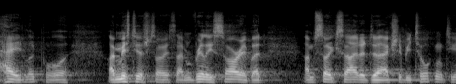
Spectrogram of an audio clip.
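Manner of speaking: plain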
